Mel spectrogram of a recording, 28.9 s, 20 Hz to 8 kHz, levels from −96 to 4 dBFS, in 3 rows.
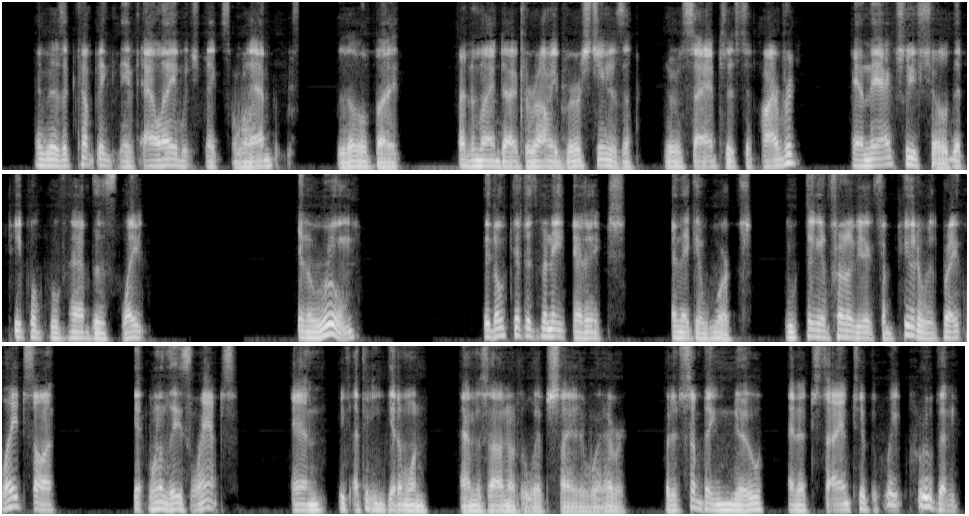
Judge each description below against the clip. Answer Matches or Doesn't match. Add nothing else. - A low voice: Matches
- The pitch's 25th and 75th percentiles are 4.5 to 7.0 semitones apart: Matches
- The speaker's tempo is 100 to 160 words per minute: Doesn't match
